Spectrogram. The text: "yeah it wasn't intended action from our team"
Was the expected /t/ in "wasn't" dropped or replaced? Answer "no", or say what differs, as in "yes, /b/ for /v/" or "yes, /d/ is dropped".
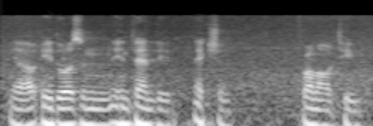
yes, /t/ is dropped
